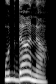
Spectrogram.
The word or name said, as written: ಉದ್ದಾನ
